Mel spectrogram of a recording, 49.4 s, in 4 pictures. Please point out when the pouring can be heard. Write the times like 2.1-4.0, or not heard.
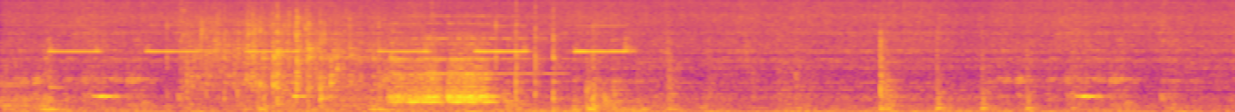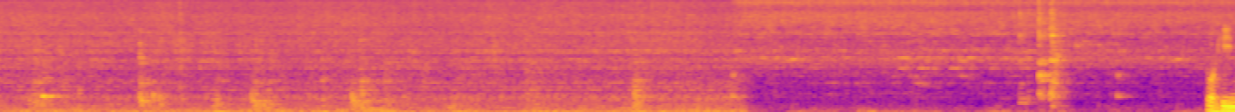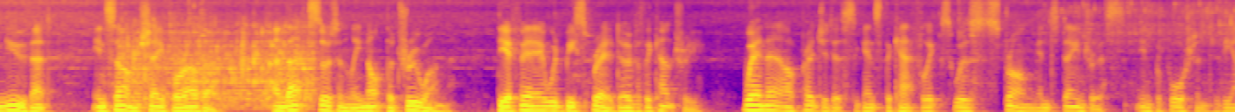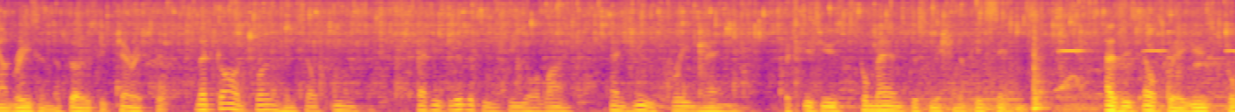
1.8-4.0, 25.9-27.9.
